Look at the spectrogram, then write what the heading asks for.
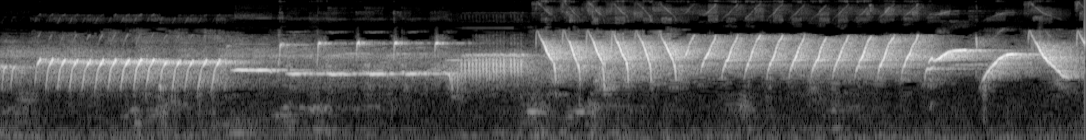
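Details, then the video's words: Canary singing a long, rich song: fast rattled trills, a long steady whistled note, then rapid descending sweeps and rising slurred notes, all loud and clear with no other sounds. "Ngerek ngacor panjang mewah"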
